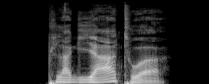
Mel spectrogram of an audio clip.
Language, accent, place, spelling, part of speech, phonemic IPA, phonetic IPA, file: German, Germany, Berlin, Plagiator, noun, /plaˈɡi̯aːtoːɐ̯/, [plaˈɡi̯aˌtoʁ], De-Plagiator.ogg
- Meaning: plagiarist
